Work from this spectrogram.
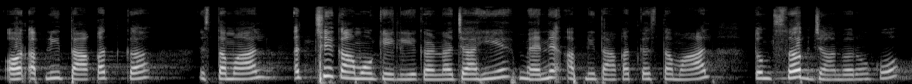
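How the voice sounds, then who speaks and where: A woman voicing a big, boastful male elephant who cries loudly and begs. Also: sits high, long reverb tail, close to an everyday voice. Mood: remorseful. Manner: loud, pleading cries.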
